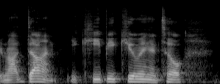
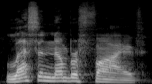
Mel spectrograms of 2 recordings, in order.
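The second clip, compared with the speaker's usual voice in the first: slow, higher heading; announcing a heading; 4 semitones higher, slower than usual. Real, not acted. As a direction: call out the final lesson slowly. Announcing the fifth lesson heading.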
